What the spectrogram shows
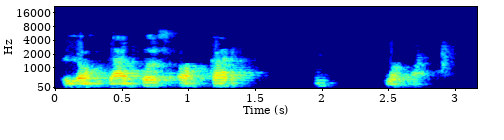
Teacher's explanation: En posición final de sílaba o palabra, en algunos dialectos, así como en casi toda Hispanoamérica, se pronuncia como una aspiración H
